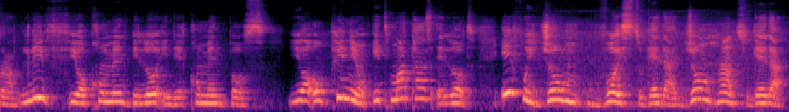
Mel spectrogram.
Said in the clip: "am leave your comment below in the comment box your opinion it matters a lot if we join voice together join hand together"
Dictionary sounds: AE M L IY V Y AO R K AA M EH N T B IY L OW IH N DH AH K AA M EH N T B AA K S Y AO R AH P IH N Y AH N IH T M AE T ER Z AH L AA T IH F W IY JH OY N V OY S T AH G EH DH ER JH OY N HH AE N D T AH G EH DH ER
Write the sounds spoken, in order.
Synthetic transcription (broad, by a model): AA L IY V Y AO K AA M EH N T B IY L OW IH N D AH K AA M EH N T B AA S Y AO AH P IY N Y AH N IH T M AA T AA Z AH L AA T IH F W IY JH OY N V OY S T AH G EH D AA JH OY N HH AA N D T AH G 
